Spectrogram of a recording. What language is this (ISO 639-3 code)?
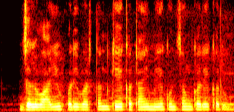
mag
